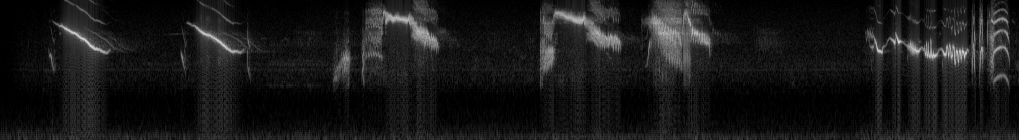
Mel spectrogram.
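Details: Common starling with two high, descending slurred whistles, then buzzy warbled phrases separated by pauses. It ends in a quick burst of clicking rattles.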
